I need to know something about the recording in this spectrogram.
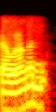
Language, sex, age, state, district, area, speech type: Manipuri, male, 60+, Manipur, Imphal East, rural, conversation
